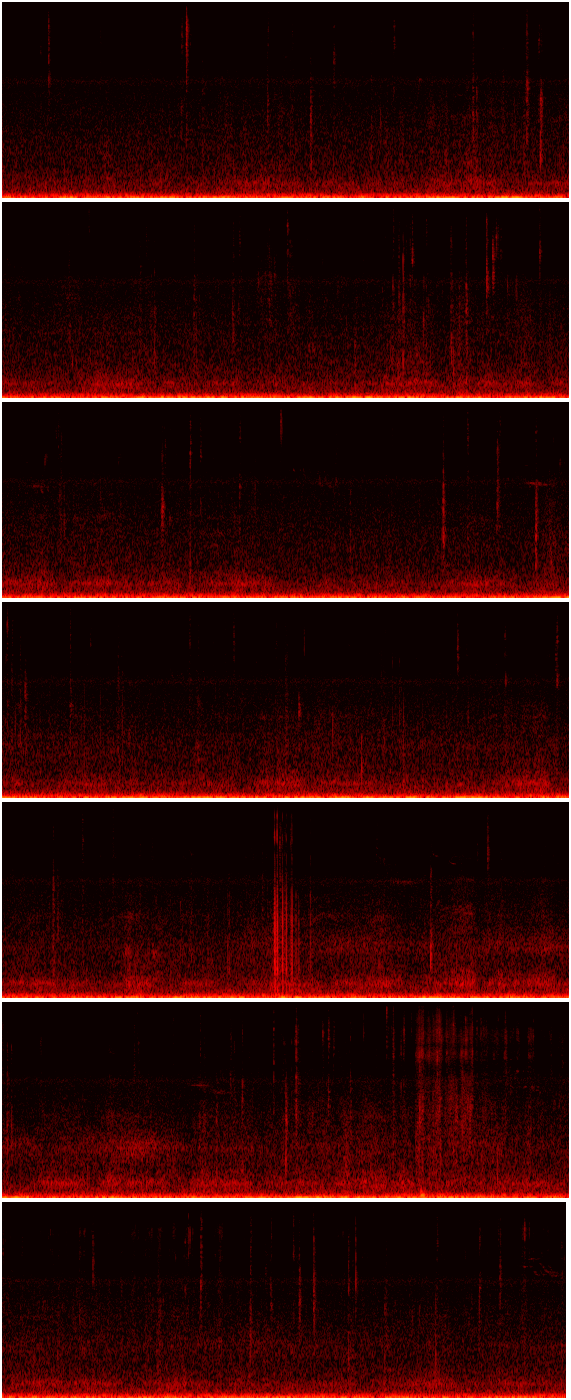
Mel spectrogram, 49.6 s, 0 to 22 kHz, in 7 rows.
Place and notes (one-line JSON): {"title": "“Sunsetsound 2020, Levice” a soundwalk in four movements: September 5th & December 21st 2020. SCROLL DOWN FOR MORE INFOS - “Sunsetsound 2020, Levice” a soundwalk in four movements: fourth movement.", "date": "2020-12-21 10:07:00", "description": "“Sunsetsound 2020, Levice” a soundwalk in four movements.\nSoundwalk in four movements realized in the frame of the project Sunsetsound.\nMovements 1 & 2: Levice, CN, Italy, Saturday, September 5th, 2020:\nFirst movements: start at 5:23 p.m. end at 6:01 p.m. duration 35’29”\nSecond movement: start at 6:33 p.m. end at 7:21 p.m. duration 48’02”\nTotal duration of recording: 01:23:05\nMovement 3&4: same path as Movements 1&2, Monday December 21st at Winter solstice (for this place solstice will happen at 10:02 a.am.).\nThird movement: start at 9:11 end at 10:06, total duration 55’ 13”\nFourth movement: start at 10:07 end at 11:03, total duration 55’ 39”\nAs binaural recording is suggested headphones listening.\nAll paths are associated with synchronized GPS track recorded in the (kmz, kml, gpx) files downloadable here:\nfirst path/movement:\nsecond path/movement:\nthird& fourth path/movement:", "latitude": "44.54", "longitude": "8.16", "altitude": "546", "timezone": "Europe/Rome"}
